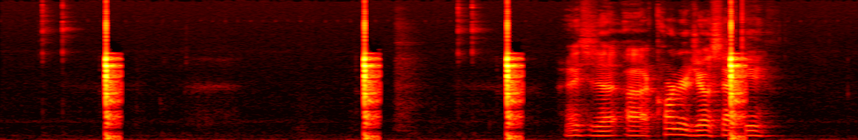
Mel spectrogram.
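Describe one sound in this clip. A game stone clicks sharply onto a board several times.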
